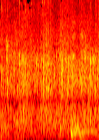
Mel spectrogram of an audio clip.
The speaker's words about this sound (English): Come on, give him a hand clap of praise on that one.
